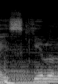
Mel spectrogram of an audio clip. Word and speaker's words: Szklo: Esquilo não é esquilo com, como se fosse do animal comum. O esquilo se escreve S-Z-K-L-O, tá?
